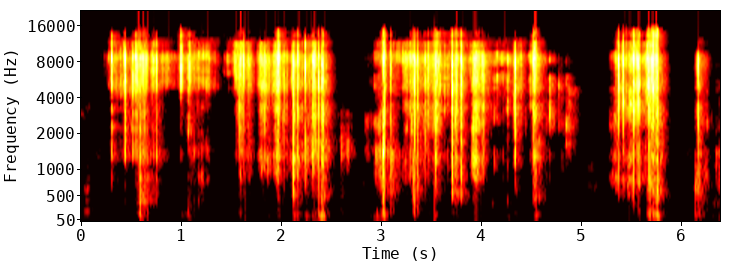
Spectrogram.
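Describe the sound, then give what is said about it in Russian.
A yogurt package being torn open: bursts of bright, crinkly tearing and rustling come in uneven clusters with short pauses between, fairly loud and with no voices. “Какую-то упаковку ты раздербаниваешь. И да, и нет. Это йогурт.”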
